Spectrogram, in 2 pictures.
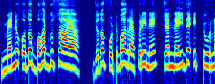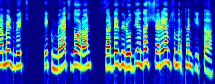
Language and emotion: Punjabi, angry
